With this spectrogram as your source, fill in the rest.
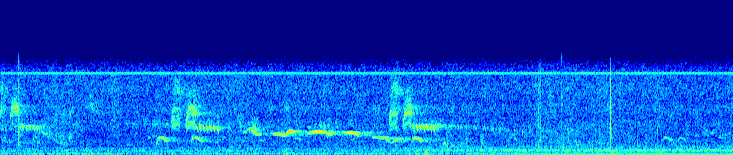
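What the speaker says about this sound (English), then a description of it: "The birds you can hear in the background are called arrow-marked babblers, and babbling they certainly are this morning." Arrow-marked babblers chatter in loose bursts of rising and falling calls at sunrise on an African safari drive, moderately distant over a steady low engine hum.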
